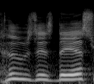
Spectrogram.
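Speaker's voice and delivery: high, loud outraged echo; mock outraged. Quoting the upset lady, mock outraged. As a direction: repeat it as if scandalized. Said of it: "She's like, real upset".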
